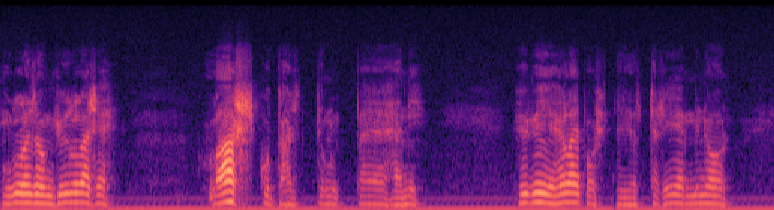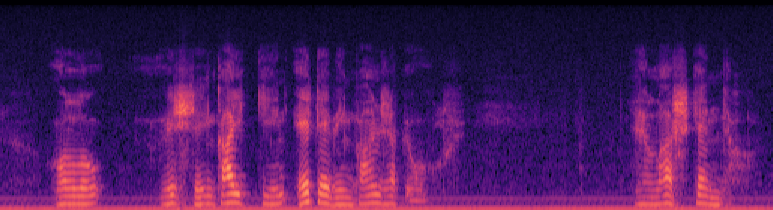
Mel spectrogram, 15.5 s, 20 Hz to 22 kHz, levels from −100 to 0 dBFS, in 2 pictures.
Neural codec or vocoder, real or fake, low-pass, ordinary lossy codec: none; real; 19.8 kHz; none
